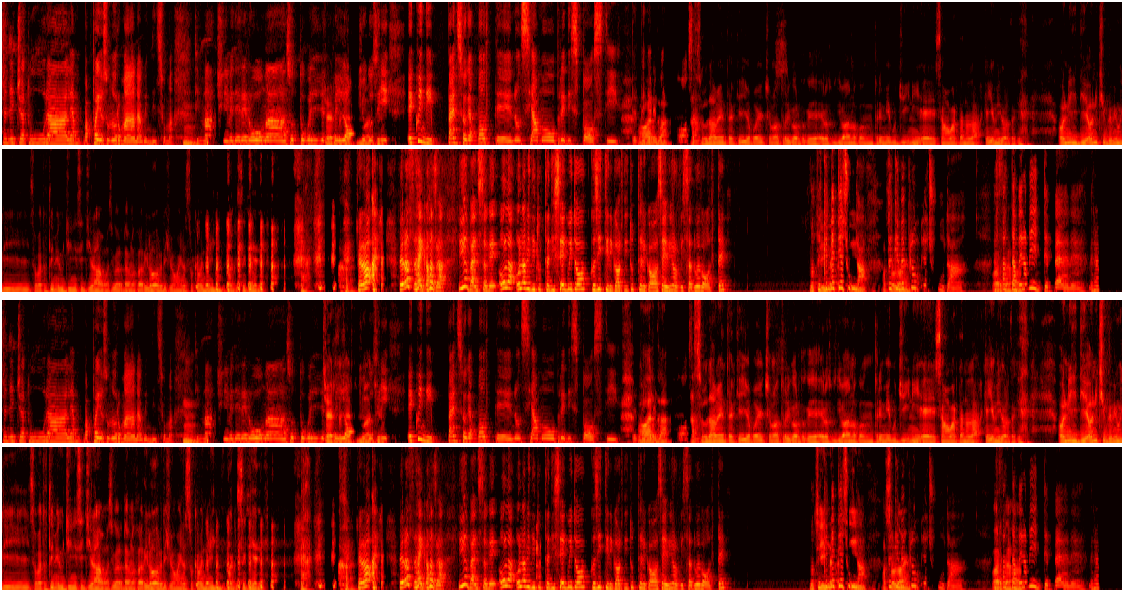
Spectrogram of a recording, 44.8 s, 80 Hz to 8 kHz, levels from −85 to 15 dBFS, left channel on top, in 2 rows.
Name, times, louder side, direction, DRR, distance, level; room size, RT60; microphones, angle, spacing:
voice 1, 0.0-3.6 3.9-7.0 7.3-7.7 8.1-12.3 12.6-13.3 13.5-14.0 26.3-27.9 28.2-36.9 38.6-39.7 40.1-41.7 42.2-44.3, left 3 dB, 40° left, 1.4 m, -31 dB
voice 2, 3.6-4.0 6.4-7.7 12.4-13.4 13.8-27.7 28.4-28.6 29.1-29.5 38.7-39.7 40.0-40.6 42.2-42.9, right 2 dB, 75° right, 1.8 m, -35 dB
head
